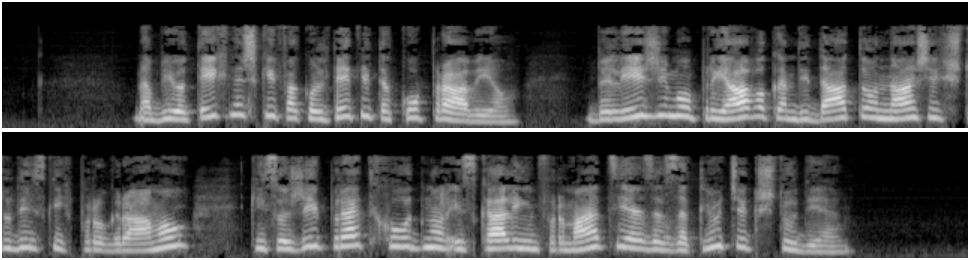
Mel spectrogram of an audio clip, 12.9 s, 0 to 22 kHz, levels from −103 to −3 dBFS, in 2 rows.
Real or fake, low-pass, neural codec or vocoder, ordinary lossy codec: fake; 10.8 kHz; codec, 24 kHz, 3 kbps, HILCodec; MP3, 48 kbps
